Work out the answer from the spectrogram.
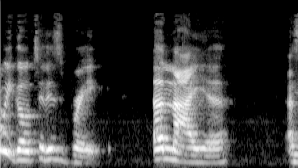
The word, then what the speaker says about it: Anayah: So before we go to this break, Anayah, I said it right?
